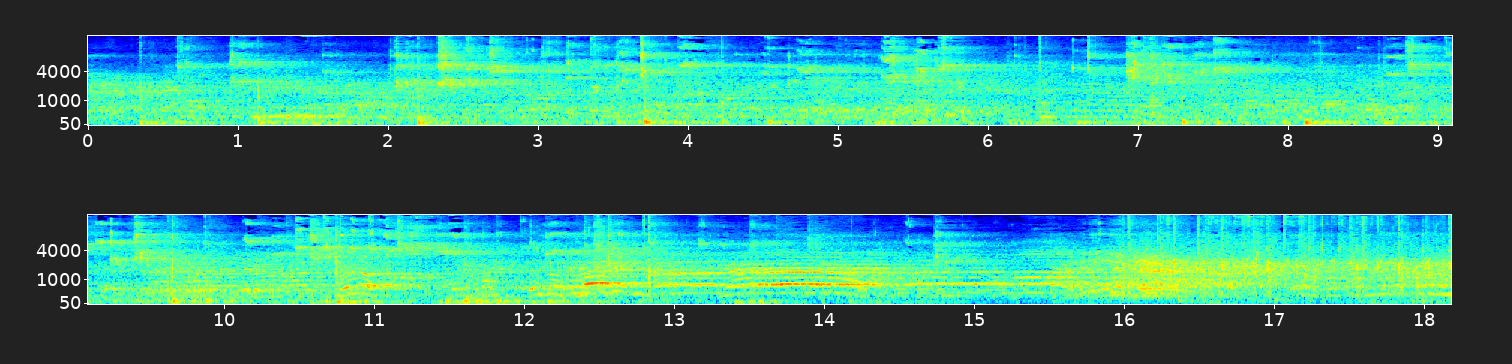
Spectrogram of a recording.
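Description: A basketball bouncing on a hardwood gym floor during live play, with voices calling out in the gym.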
